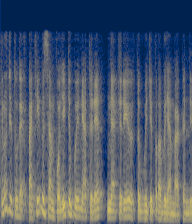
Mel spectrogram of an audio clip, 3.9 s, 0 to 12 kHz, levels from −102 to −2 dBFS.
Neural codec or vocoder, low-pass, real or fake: codec, 16 kHz, 0.5 kbps, FunCodec, trained on Chinese and English, 25 frames a second; 7.2 kHz; fake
